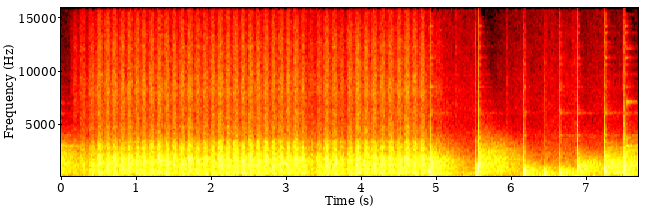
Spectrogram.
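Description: Plastic chocolate mould full of melted dark chocolate being rattled fast against a tabletop for about five seconds, then tapped down in a string of separate sharp knocks. The tapping spreads the chocolate level in the mould and knocks out air bubbles.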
